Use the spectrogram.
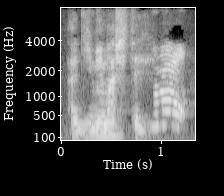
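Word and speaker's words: はじめまして: Jadi mungkin agak diperhalus aja untuk shi-nya. Gak apa, untuk kita kan lagi belajar, nanti pelan-pelan akan terbiasa. Hajime Mashite. Hai, seperti itu. Hajime Mashite, jadi lebih nggak terlalu jelas sh-nya gitu.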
